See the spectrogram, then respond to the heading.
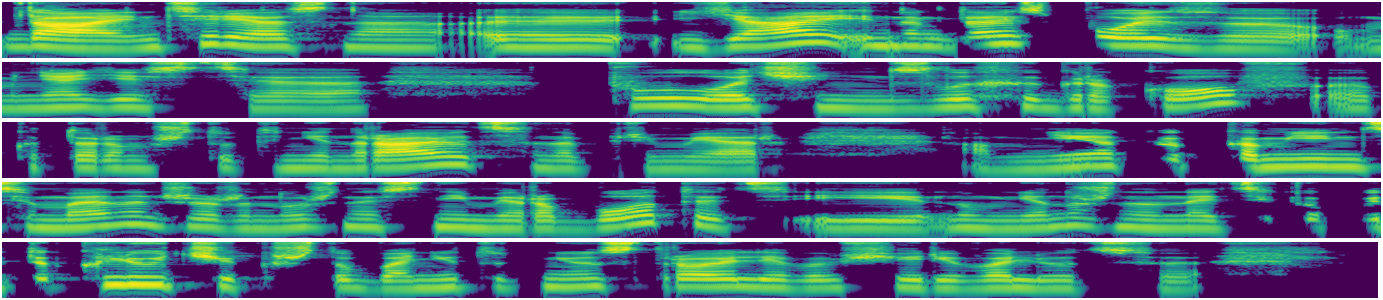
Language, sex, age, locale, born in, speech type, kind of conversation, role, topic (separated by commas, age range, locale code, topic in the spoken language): Russian, female, 30-34, ru-RU, Belarus, conversation, unstructured, none, Какое изобретение изменило твою жизнь больше всего?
